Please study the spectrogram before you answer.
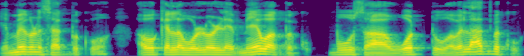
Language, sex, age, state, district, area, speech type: Kannada, male, 60+, Karnataka, Chikkaballapur, rural, spontaneous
